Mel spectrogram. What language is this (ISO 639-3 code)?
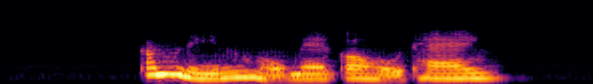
yue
